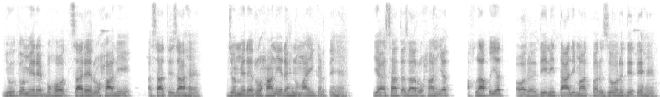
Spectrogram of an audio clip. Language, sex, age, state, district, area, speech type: Urdu, male, 30-45, Bihar, Araria, rural, spontaneous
